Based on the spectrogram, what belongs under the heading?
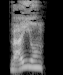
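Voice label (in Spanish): "Leon", español; Relaciona Palabras en Ingles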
